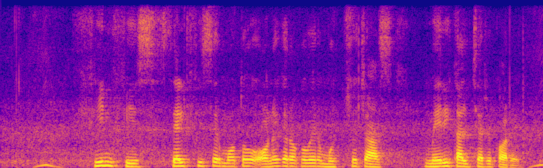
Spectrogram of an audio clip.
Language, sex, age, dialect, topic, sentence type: Bengali, female, 25-30, Western, agriculture, statement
